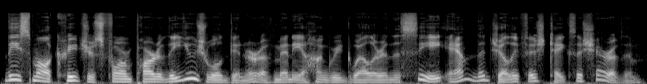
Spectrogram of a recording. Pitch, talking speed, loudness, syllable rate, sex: 125 Hz, 240 wpm, -19 LUFS, 5.8 syllables/s, male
